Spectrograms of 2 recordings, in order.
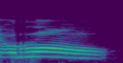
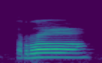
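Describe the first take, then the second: First: The vowel is said with rounded, pouted lips. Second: The vowel is said with unrounded lips. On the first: The speaker calls it wrong. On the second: The speaker calls it right.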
